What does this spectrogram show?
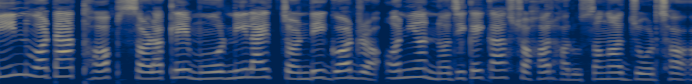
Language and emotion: Nepali, neutral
